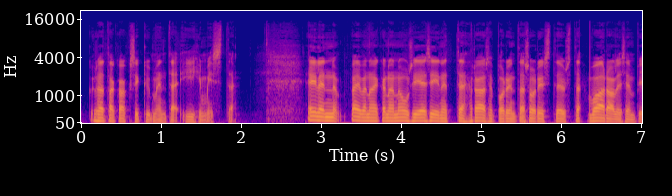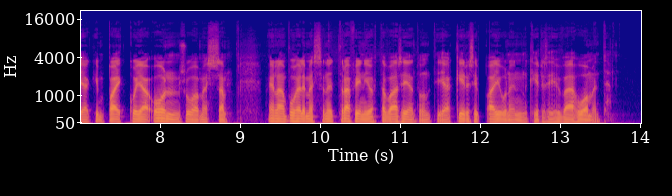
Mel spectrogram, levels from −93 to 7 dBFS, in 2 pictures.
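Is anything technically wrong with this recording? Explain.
Yes. From 6.23 to 6.36 s, just before "vaarallisempiakin paikkoja on", and again from 11.98 to 12.12 s, the speech and background drop abruptly together, by about 20 dB and about 15 dB. This is likely a sudden gain jump, where digital gain changes instantly rather than ramping.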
